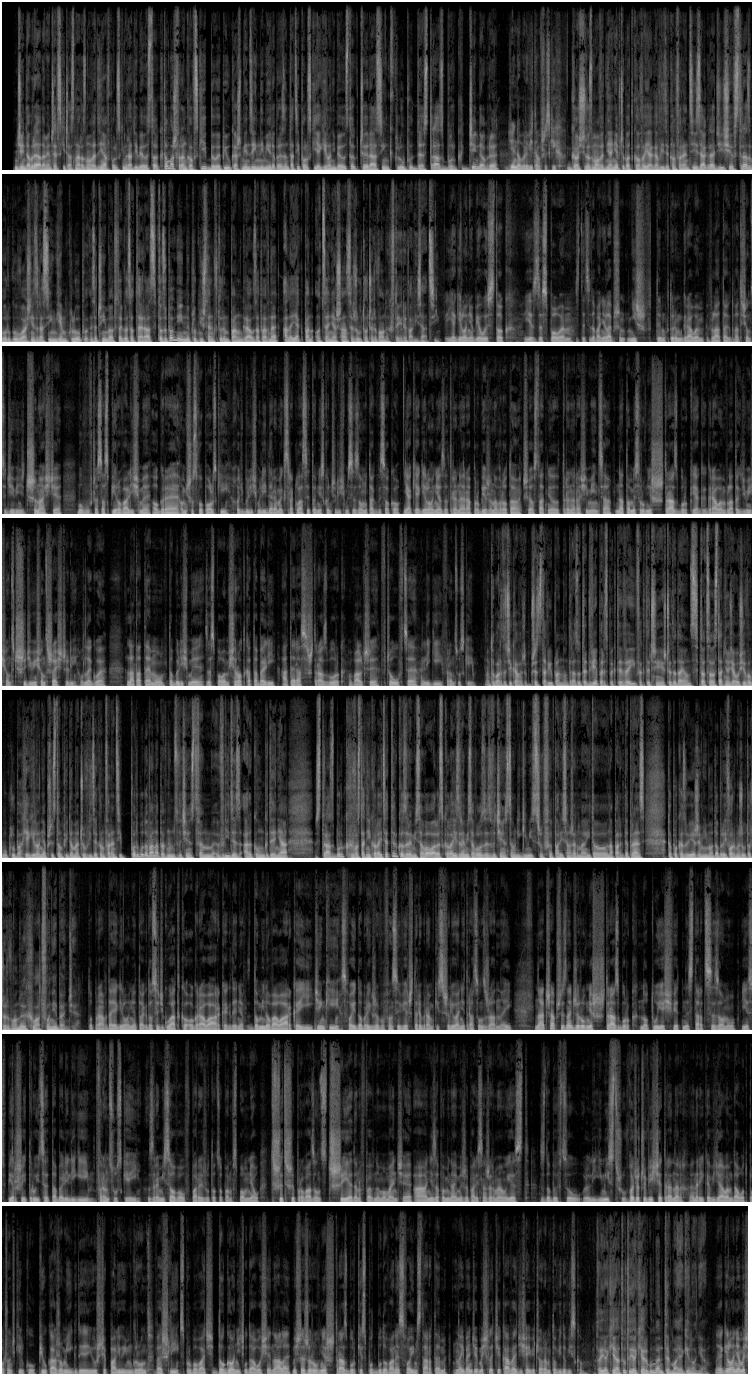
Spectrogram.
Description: Radio Białystok | Gość | Tomasz Frankowski - były piłkarz Jagiellonii Białystok i RC Strasbourg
